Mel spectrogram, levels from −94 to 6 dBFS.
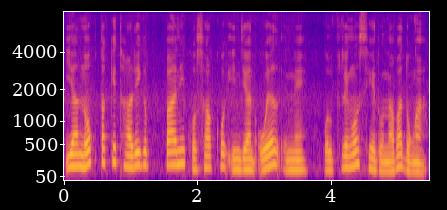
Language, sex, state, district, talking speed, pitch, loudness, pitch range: Garo, male, Meghalaya, West Garo Hills, 130 wpm, 160 Hz, -17 LUFS, 130-185 Hz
